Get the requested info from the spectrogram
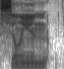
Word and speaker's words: Cillian: I think it's, I pronounce it Cillian. – That's how I pronounce it too.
